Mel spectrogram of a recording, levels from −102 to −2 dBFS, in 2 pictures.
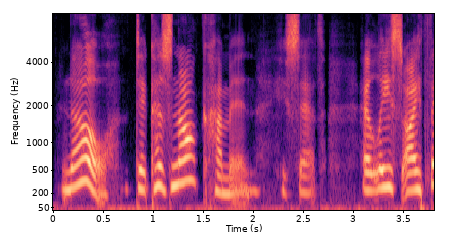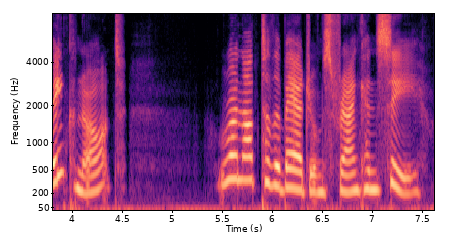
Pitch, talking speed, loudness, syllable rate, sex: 255 Hz, 165 wpm, -16 LUFS, 3.7 syllables/s, female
